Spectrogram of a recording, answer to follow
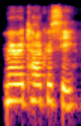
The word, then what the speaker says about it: meritocracy: married married meritocracy what's in how do you pronounce it in english meritocracy meritocracy exactly so where we are told if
